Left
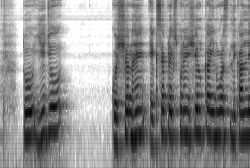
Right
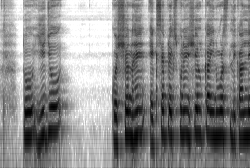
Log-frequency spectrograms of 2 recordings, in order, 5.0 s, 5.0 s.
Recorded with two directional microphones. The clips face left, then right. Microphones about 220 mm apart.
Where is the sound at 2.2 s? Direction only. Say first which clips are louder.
Right 4 dB; 45° right (ahead or behind).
